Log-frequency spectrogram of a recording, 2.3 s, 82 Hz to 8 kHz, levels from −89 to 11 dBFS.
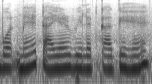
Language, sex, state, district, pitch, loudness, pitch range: Hindi, female, Arunachal Pradesh, Papum Pare, 195 Hz, -11 LUFS, 190-200 Hz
